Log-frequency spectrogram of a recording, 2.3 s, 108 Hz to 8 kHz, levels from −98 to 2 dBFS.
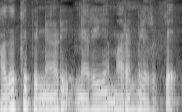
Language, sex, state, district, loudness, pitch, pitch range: Tamil, male, Tamil Nadu, Nilgiris, -18 LUFS, 100 Hz, 100-115 Hz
